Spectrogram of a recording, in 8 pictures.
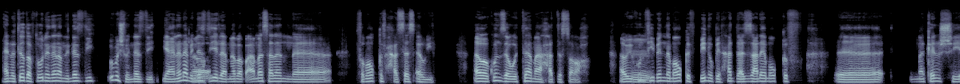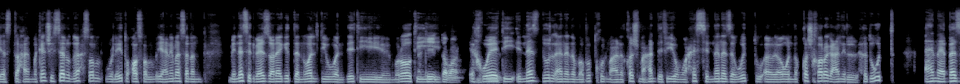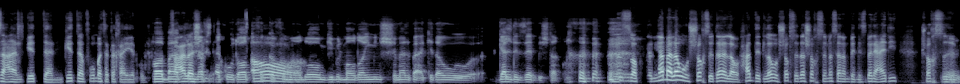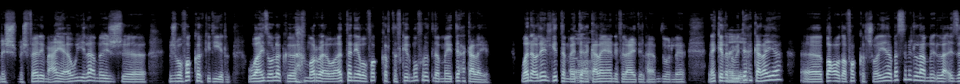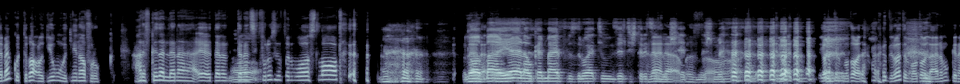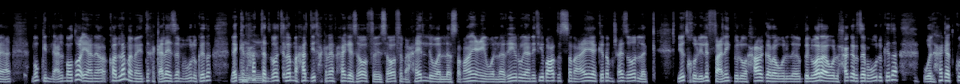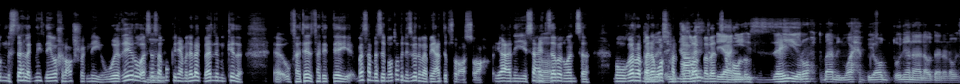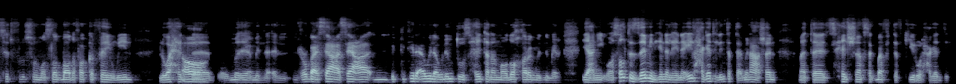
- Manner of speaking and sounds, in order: tapping; other background noise; unintelligible speech; laugh; chuckle; laugh; chuckle; giggle; chuckle
- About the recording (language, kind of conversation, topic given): Arabic, podcast, إيه طريقتك عشان تقلّل التفكير الزيادة؟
